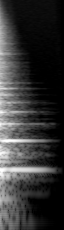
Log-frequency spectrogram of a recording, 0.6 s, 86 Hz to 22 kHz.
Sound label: CELLO FINGER F#4; Xsample VOL-5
